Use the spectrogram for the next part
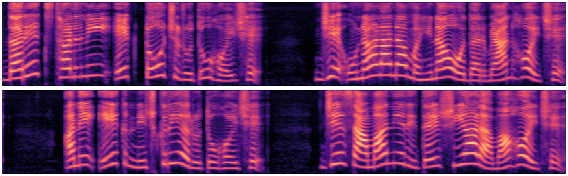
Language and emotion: Gujarati, neutral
